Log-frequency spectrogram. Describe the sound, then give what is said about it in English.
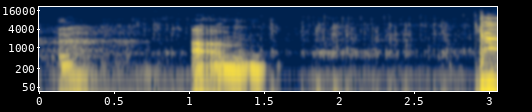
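A drink pours into a glass in a steady trickle lasting a couple of seconds, with short bursts of voices before it and a sharp noise at the end. “Yeah, it sounds like wee.”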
